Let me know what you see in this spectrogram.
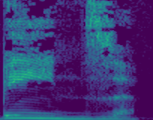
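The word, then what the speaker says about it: Beenz: So the two companies I want to talk about specifically are Flooz and Beans. Flooz is spelled F-L-O-O-Z, and Beans, B-E-E-B-E-E-N-Z.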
